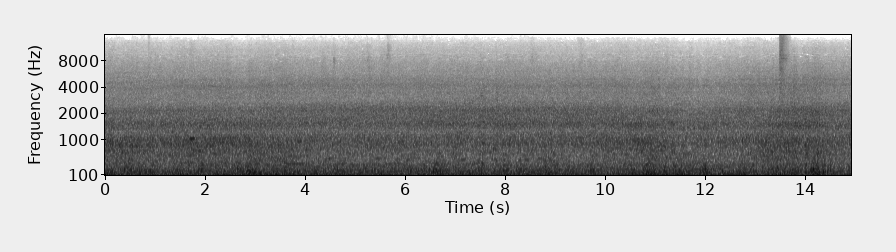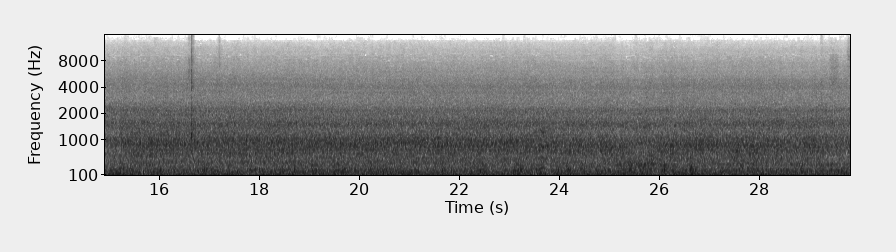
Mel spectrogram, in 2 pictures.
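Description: Steady running noise of an Intercity passenger train heard from inside the carriage: a continuous low rumble of wheels on rails, with two brief sharp clicks about halfway through.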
